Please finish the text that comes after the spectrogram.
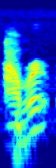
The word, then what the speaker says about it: hour: hour is silent.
